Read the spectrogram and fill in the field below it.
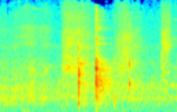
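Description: A small bowl knocks down onto a cutting board.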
